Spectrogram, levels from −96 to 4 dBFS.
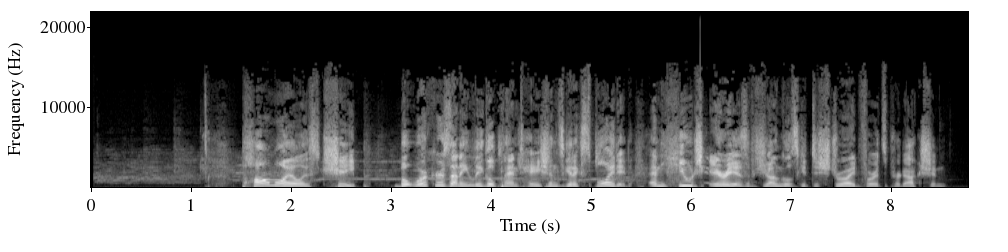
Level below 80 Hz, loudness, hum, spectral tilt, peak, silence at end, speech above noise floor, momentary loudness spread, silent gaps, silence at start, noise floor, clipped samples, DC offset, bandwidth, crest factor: -56 dBFS; -18 LUFS; none; -2 dB/octave; 0 dBFS; 0.3 s; 31 dB; 12 LU; none; 1.15 s; -50 dBFS; under 0.1%; under 0.1%; 15.5 kHz; 20 dB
